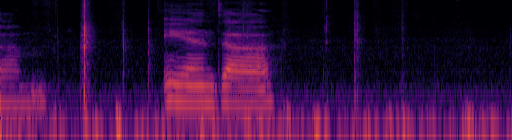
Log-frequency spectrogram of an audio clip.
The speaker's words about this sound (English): I'm just shuffling the cards.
